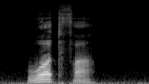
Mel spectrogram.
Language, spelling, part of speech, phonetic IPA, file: Polish, Łotwa, proper noun, [ˈwɔtfa], Pl-Łotwa.ogg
